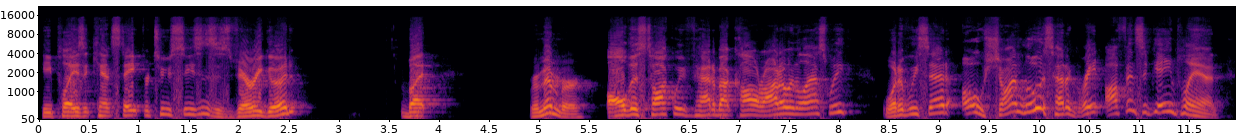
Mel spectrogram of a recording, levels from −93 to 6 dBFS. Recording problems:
distortion; slight; 10 dB below the speech

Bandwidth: 15 kHz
